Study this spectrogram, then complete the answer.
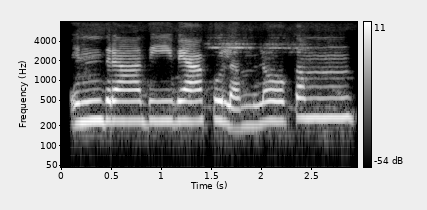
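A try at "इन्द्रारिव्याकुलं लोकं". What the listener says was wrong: Not Adi. Indrari. Ra.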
